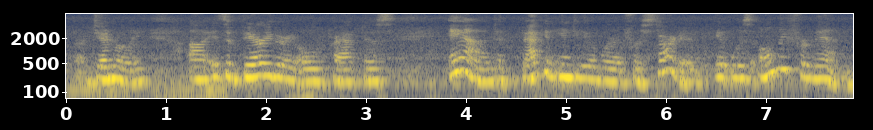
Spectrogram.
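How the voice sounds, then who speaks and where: Audible room echo and noticeable background noise surround a woman speaking at a moderate pace, her medium pitch showing ordinary variation. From Hawaii. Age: 70s. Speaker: yoga instructor. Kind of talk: interview. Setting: radio studio. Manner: casual, animated.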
